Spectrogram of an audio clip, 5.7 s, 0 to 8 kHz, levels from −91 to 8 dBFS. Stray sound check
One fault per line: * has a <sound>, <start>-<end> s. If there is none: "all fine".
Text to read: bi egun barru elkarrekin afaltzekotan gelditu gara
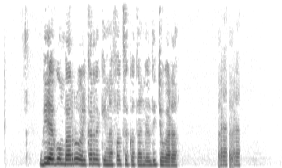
* has a laugh, 4.4-4.8 s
